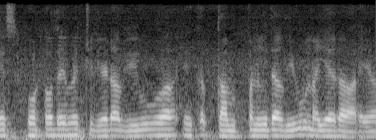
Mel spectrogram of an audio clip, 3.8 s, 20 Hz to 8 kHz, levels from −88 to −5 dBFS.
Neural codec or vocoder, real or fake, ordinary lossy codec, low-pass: codec, 16 kHz in and 24 kHz out, 1.1 kbps, FireRedTTS-2 codec; fake; Opus, 64 kbps; 7.2 kHz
